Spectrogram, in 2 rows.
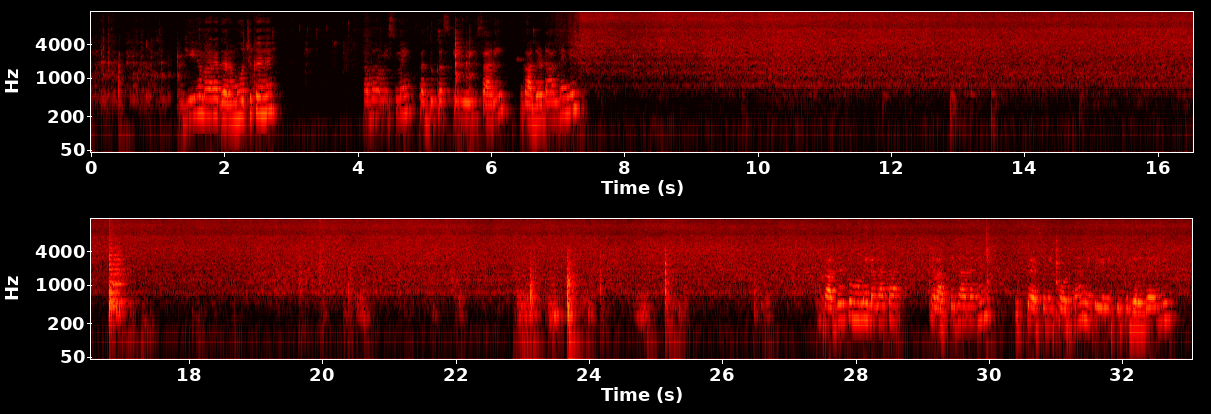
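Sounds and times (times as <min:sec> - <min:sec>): carrots sizzling in hot fat: 0:06.0 - 0:33.0.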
